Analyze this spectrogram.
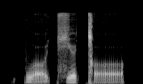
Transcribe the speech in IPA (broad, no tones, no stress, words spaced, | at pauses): pwɔ̰ t͡ɕɘǀɔ̰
